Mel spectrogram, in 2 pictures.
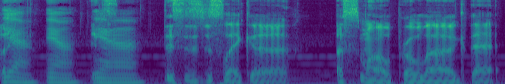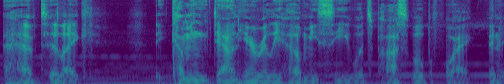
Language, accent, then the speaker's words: English; New Jersey, United States; I'm from New Jersey.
